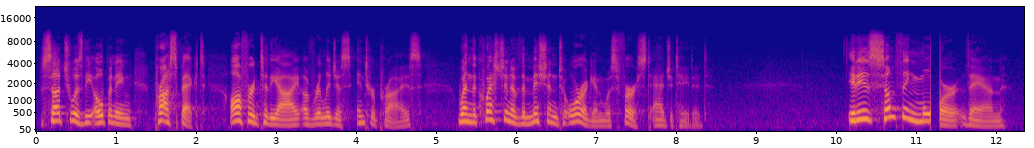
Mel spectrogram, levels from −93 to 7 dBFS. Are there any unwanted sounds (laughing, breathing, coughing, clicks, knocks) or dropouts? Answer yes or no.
yes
